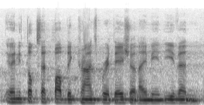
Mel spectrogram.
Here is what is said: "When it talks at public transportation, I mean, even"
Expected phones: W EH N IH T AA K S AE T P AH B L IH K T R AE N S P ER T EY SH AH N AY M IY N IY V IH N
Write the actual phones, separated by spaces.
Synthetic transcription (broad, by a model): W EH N IH T AA K S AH T P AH B L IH K T R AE N S P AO T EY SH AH N AY M IY N IY V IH N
